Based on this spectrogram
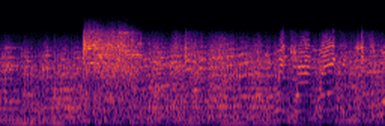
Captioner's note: glass crashes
